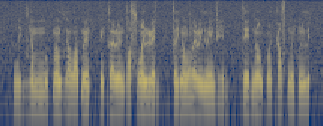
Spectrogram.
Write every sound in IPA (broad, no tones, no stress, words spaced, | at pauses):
widʎɐmːɯ ɓɐ̃lˠʎi lˠɯɓɛ̃ tːẽkɐ ɭɛ̃dɛsˤ wə̃lʲ ɭɛd tːəʎĩlˠveɭə̃lʲ wẽdʱed tːe dɛ̃lʲ tˤɛ̃kesˤdẽtʷɐ̃lʲ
